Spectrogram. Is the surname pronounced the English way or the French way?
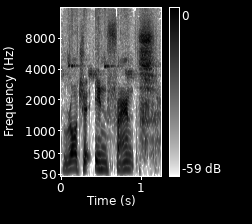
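English. The surname is pronounced the English way.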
